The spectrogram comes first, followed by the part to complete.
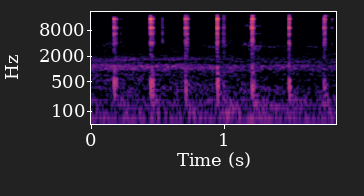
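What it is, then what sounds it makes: Nearly ripe durian. Seven short, dry knocks, evenly spaced, are tapped on a durian fruit. Each knock is a brief, sharp tick with a bright, clicky top and a faint low thud, dying away almost instantly over a quiet background hum. The durian is judged to be close to ripe.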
